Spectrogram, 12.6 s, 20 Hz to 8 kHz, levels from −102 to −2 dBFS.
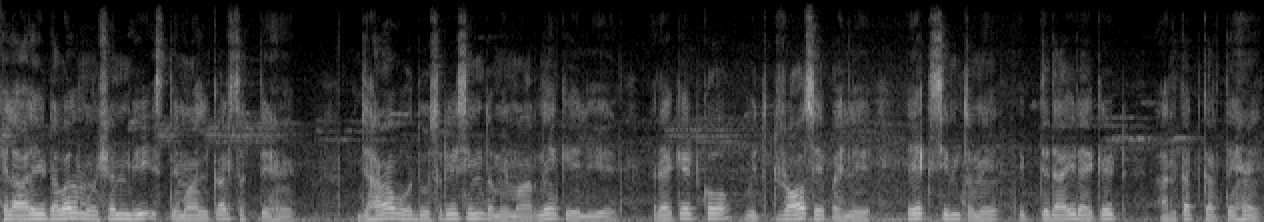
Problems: none marked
